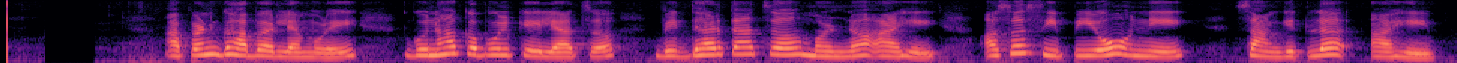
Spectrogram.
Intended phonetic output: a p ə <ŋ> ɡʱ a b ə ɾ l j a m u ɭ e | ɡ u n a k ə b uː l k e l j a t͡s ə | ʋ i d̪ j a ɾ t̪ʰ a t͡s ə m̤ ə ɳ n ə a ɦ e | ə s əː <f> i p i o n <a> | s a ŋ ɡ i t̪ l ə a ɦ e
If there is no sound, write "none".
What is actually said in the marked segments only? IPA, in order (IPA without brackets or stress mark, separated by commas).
ɳ, s, e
